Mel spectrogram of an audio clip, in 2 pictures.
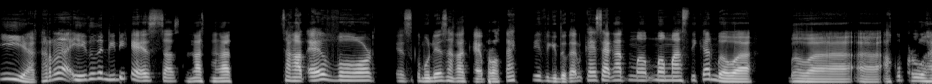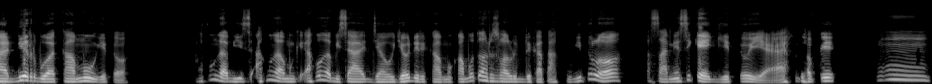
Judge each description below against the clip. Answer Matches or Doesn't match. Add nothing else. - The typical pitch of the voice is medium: Matches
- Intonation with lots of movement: Matches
